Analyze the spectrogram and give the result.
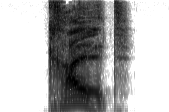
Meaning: inflection of krallen: 1. third-person singular present 2. second-person plural present 3. plural imperative
- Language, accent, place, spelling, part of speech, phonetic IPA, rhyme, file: German, Germany, Berlin, krallt, verb, [kʁalt], -alt, De-krallt.ogg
